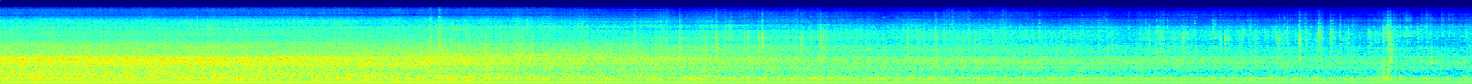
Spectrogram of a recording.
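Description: A tractor engine idles nearby and fades as it moves away.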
